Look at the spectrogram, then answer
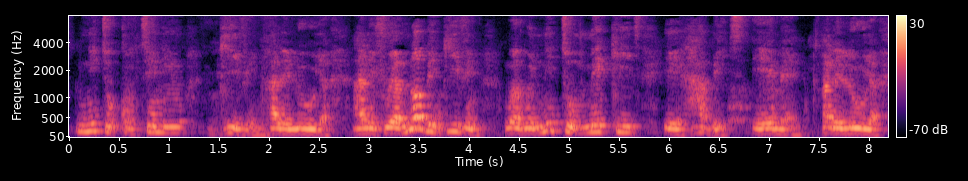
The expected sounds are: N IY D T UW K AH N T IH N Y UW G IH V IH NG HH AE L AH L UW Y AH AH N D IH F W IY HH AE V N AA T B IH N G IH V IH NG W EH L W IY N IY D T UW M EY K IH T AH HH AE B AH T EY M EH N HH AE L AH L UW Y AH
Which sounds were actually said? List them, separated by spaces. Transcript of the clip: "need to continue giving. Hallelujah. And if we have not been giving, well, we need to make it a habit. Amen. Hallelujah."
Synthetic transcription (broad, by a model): N IY D T UW K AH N T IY N Y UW G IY V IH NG HH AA L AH L UW Y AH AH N IH F W IY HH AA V N AA T B IH N G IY V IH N W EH N W IY N IY D T UW M EY K IH T AH HH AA B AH T EY M EH N HH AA L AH L UW Y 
